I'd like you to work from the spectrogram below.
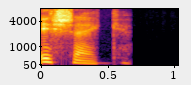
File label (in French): "Check", French; échec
